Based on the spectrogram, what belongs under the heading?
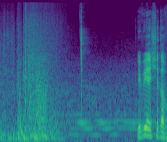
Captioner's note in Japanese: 舌打ち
